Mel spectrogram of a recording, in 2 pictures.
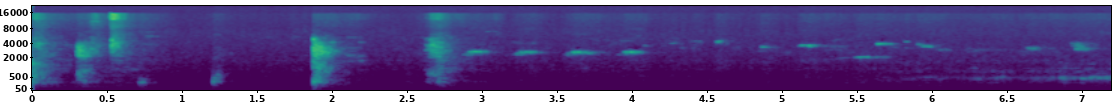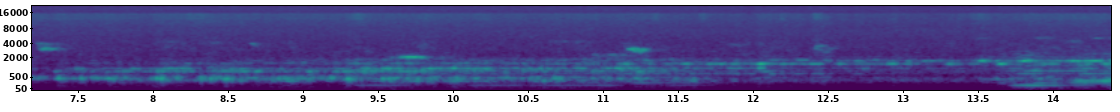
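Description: Near silence with a few faint knocks and a short run of faint high chirps, then faint background music comes in about halfway through.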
